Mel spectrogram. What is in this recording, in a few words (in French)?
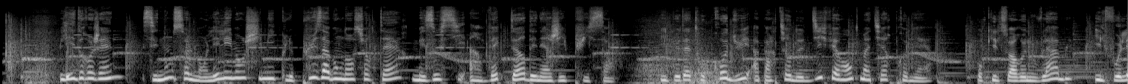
voix off; engie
